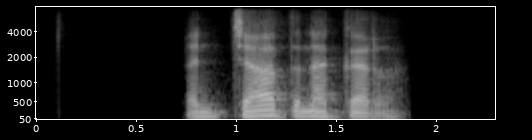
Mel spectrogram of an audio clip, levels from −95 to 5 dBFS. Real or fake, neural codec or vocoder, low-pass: fake; codec, 16 kHz, 0.3 kbps, FocalCodec; 7.2 kHz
